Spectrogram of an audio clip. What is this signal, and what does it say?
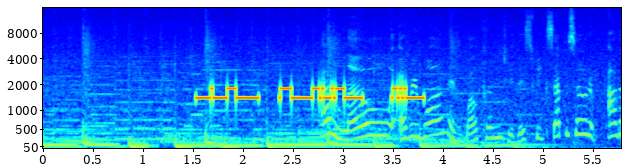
TTY/TDD text telephone tones (45.45 baud Baudot), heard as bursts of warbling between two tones, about 400 Hz shift, 1600 Hz centre. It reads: OTHER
